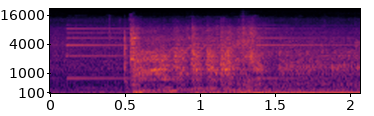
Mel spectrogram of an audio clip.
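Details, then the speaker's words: 2006 Chevrolet box truck with a 6.6 Duramax diesel and 90,000 miles: a quick crank, then it fires at once and settles to a smooth, quiet, steady low idle with no rattles or knocks. Normal diesel start and idle. "very quiet which is nice no rattly cumings"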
